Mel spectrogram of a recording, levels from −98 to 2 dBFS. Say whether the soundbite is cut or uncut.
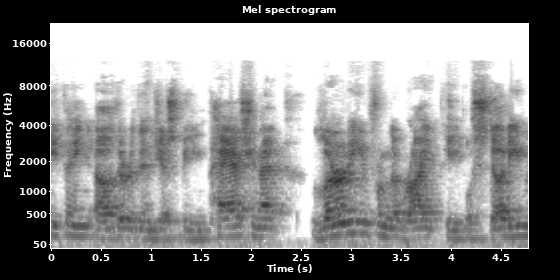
uncut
